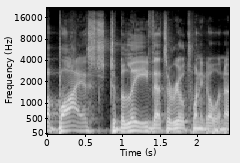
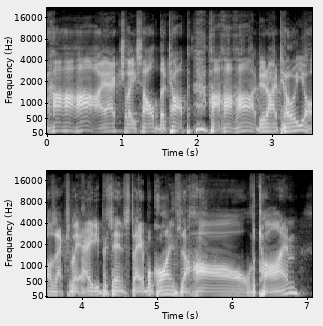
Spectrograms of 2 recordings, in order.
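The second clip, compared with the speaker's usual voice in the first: mocking, self-satisfied, smug gloating tone. Mocking bearish traders who bragged about selling the top: imitating gloating bearish traders.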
